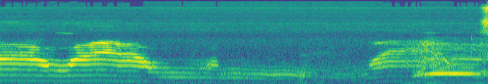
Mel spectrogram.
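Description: An attacking cat lets out a few long, wavering meows that rise and fall into a caterwaul-like yowl, quiet and fairly close, with short pauses between calls.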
